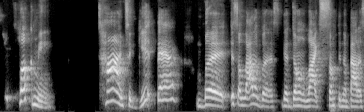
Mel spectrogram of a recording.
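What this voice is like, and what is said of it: Southern American twang. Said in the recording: “the way I sound... My voice. I hated my Southern twang.”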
